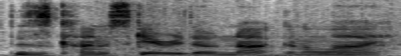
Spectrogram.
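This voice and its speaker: A man's voice: mid-range voice, fast, a little hiss or hum. A young man giving casual, jumpy gameplay commentary as host of his own video. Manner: jumpy, excitable, yelps when startled. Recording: game sound under the voice. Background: horror game ambience.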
